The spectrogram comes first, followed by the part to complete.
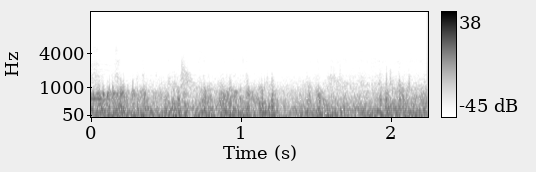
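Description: Stormy monsoon wind buffeting the camera microphone: a steady, loud, low rumble.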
